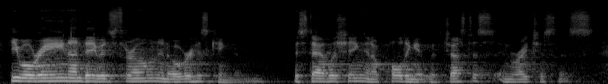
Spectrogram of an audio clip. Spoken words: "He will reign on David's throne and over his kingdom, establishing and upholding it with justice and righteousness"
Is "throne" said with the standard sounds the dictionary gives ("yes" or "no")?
yes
